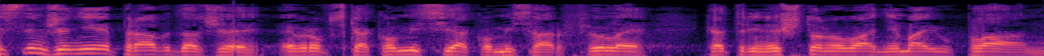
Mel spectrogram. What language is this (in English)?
Slovak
